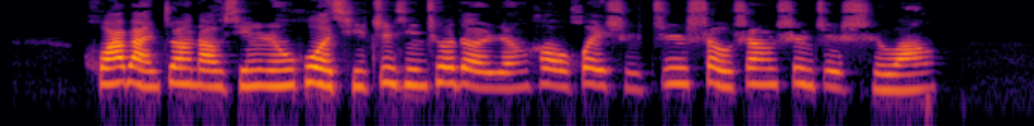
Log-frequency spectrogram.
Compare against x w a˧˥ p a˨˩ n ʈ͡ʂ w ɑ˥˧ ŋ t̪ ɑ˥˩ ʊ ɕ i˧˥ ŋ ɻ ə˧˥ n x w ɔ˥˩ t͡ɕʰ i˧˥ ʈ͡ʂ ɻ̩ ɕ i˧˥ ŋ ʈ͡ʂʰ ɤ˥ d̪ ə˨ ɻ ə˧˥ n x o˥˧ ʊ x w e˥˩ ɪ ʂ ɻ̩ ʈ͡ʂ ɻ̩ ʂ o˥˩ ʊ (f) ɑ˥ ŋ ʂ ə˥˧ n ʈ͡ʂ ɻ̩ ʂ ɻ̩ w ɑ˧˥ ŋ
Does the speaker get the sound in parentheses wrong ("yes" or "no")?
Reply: yes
